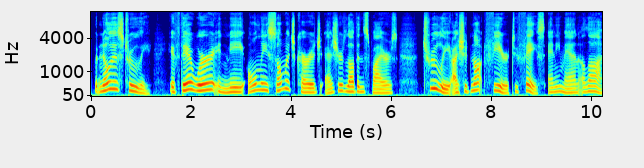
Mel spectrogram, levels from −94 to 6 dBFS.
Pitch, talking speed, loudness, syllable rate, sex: 205 Hz, 160 wpm, -19 LUFS, 4.3 syllables/s, female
